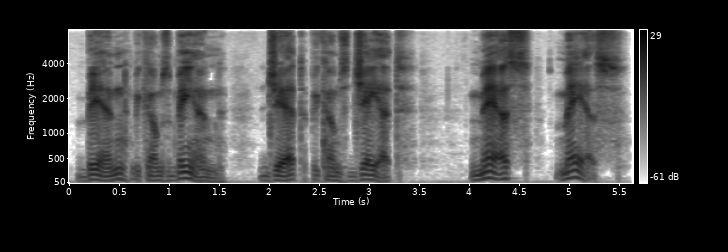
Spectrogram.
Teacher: In the traditional or classic Texas dialect, we tend to convert one-syllable words to two-syllable words. · Term: Texas diphthong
